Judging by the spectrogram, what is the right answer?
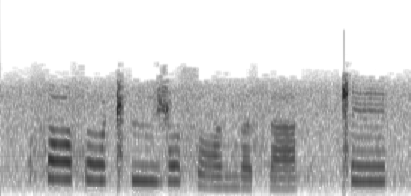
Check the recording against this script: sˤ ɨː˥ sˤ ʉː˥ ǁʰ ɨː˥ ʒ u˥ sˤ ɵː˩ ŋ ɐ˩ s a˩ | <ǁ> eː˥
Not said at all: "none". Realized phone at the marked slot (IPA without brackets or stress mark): ǁ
